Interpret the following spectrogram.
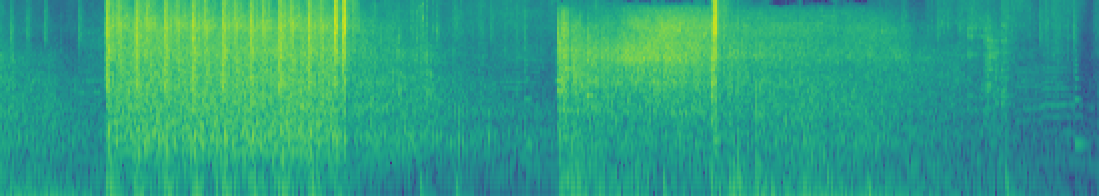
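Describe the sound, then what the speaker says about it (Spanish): Loud bursts of automatic gunfire and booming explosions from the video game Rust, two dense volleys separated by a brief lull, close and harsh, with no talk over them. "En este momento escuchamos explosiones cerca"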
